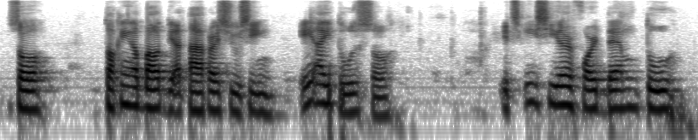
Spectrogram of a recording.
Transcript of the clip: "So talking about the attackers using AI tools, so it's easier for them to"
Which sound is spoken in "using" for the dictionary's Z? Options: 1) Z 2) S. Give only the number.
2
